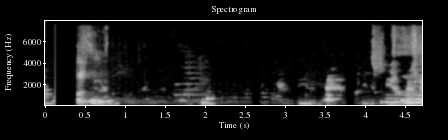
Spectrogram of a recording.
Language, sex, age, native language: Icelandic, male, 10, Icelandic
